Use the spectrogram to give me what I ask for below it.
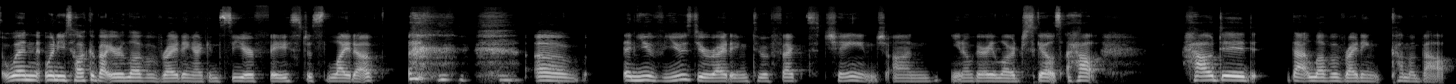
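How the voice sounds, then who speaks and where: Lower-voiced woman interviewer. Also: steady tone. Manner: thoughtful, measured questions with fillers. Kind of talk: conversational interview.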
